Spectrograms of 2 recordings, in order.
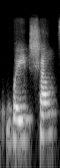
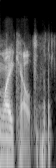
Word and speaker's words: Weichelt: your name for us you got it close it's it's white kelt oh very far actually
